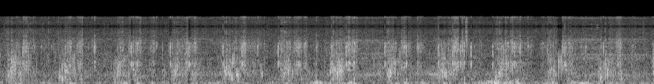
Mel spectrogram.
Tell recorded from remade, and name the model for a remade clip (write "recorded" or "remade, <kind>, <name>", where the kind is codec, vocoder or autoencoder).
recorded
